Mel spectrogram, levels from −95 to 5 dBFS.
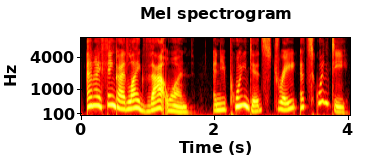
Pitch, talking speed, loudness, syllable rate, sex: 235 Hz, 195 wpm, -17 LUFS, 4.6 syllables/s, female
